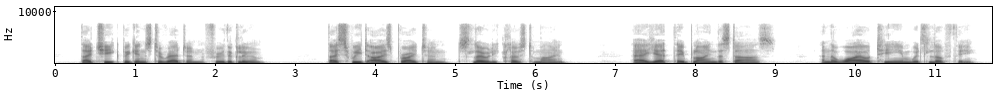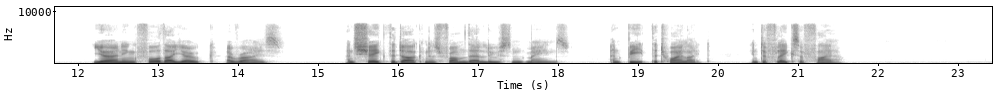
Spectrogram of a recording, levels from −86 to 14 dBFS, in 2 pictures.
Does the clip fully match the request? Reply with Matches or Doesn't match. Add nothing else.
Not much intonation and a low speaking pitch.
Matches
